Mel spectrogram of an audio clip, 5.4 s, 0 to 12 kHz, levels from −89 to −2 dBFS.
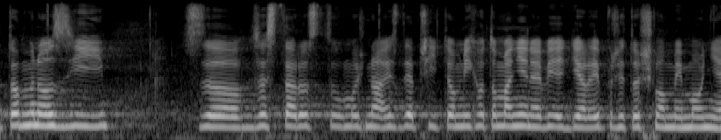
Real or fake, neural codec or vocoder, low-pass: real; none; 10.8 kHz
